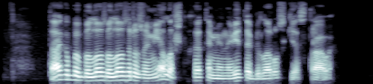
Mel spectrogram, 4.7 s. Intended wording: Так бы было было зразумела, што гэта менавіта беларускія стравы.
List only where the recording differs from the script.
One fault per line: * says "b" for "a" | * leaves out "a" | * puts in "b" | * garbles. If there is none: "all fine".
all fine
